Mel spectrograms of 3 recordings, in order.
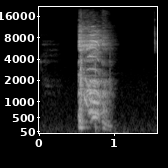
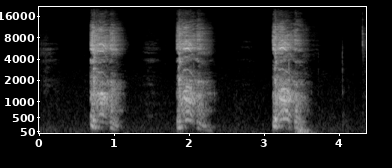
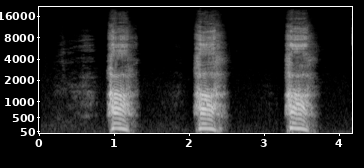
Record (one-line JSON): {"cough_length": "1.6 s", "cough_amplitude": 16383, "cough_signal_mean_std_ratio": 0.39, "three_cough_length": "4.4 s", "three_cough_amplitude": 19275, "three_cough_signal_mean_std_ratio": 0.39, "exhalation_length": "4.2 s", "exhalation_amplitude": 30563, "exhalation_signal_mean_std_ratio": 0.38, "survey_phase": "beta (2021-08-13 to 2022-03-07)", "age": "45-64", "gender": "Male", "wearing_mask": "No", "symptom_none": true, "smoker_status": "Never smoked", "respiratory_condition_asthma": false, "respiratory_condition_other": false, "recruitment_source": "REACT", "submission_delay": "1 day", "covid_test_result": "Negative", "covid_test_method": "RT-qPCR"}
